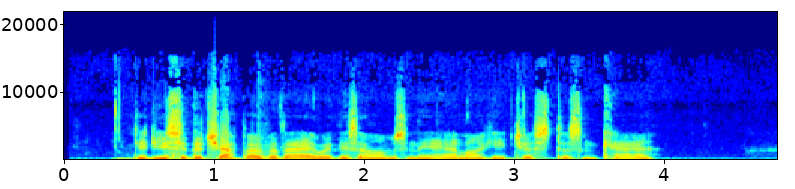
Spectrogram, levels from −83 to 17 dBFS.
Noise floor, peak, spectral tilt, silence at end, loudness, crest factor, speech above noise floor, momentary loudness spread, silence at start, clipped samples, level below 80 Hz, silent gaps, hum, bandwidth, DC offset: -48 dBFS; 0 dBFS; -5 dB/octave; 0.85 s; -13 LUFS; 14 dB; 35 dB; 9 LU; 0.3 s; under 0.1%; -32 dBFS; none; none; 16 kHz; under 0.1%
